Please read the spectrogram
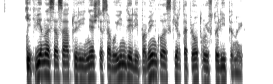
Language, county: Lithuanian, Vilnius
